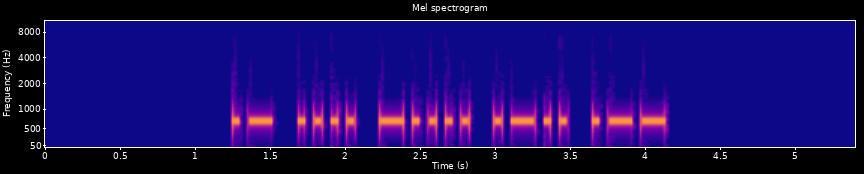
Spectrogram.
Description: Morse code, heard as a keyed tone, about 22 wpm, 700 Hz. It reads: AH6LW
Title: USA Call Signs - 5 Characters - Repeated 2x - 22wpm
